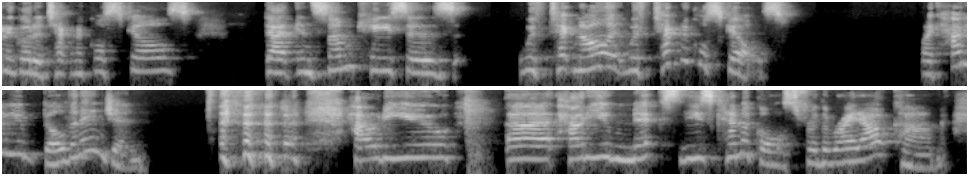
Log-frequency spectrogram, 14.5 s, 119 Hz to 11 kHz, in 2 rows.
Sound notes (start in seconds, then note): 8.8 laughter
